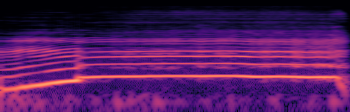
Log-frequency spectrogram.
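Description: A single loud bull moo lasting almost two seconds, with a low rising onset that settles into a long steady tone rich in harmonics, then cuts off abruptly. No talking.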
